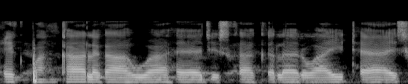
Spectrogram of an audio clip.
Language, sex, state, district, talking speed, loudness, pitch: Hindi, male, Jharkhand, Deoghar, 145 wpm, -20 LUFS, 110 Hz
